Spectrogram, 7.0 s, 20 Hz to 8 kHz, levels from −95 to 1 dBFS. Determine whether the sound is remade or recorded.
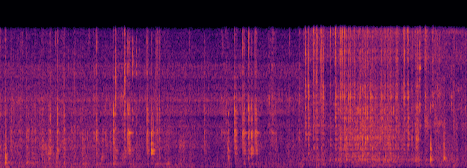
recorded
